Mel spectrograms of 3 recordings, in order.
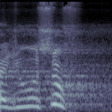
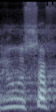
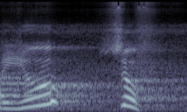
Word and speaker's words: یوسف: یونس اور بھائی یونس بات سننا، اس طرح یوسف سین کے اوپر پیش ہے، بہت سارے یوسف پڑھتے ہیں اس کو، نہ یہ یوسف ہے نہ یہ یونس ہے، دونوں جگہ پیش ہے، یونس اور یوسف۔ قرآن مجید اگلی صورت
